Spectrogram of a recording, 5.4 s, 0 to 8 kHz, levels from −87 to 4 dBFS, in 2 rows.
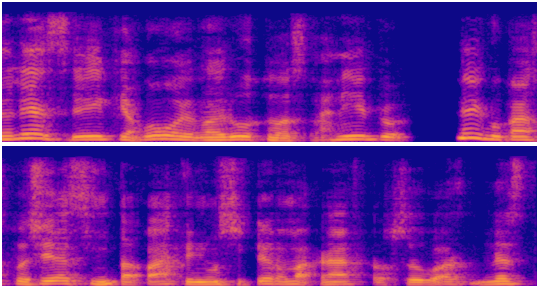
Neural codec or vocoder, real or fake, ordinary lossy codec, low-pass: codec, 16 kHz, 1 kbps, FunCodec, trained on Chinese and English, 50 frames a second; fake; AAC, 48 kbps; 7.2 kHz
